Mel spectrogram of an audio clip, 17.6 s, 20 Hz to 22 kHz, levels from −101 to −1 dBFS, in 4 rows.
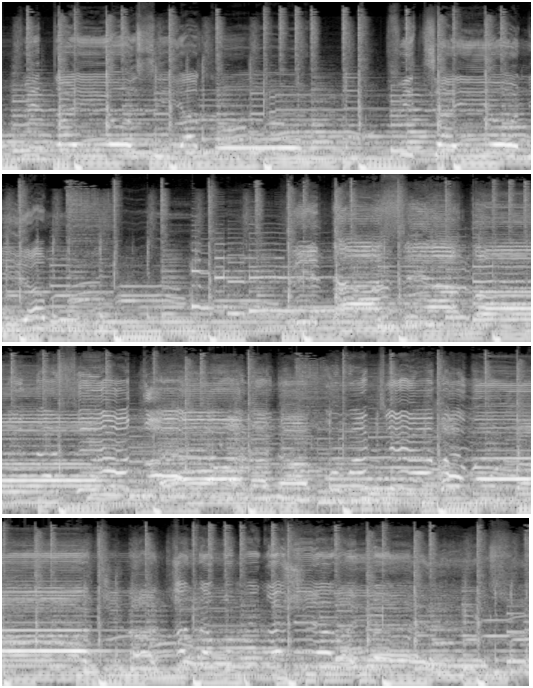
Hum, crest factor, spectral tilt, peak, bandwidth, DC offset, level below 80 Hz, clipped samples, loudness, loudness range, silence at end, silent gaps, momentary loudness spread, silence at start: none; 10 dB; -5 dB/octave; 0 dBFS; over 20 kHz; under 0.1%; -20 dBFS; under 0.1%; -11 LUFS; 3 LU; 0 s; none; 6 LU; 0 s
